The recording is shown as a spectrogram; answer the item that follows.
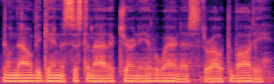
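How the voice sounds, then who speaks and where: Very deep-voiced man guiding meditation. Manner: calm, soothing, measured instruction. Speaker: yoga nidra guide. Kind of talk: guided meditation. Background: soft plucked guitar music.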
